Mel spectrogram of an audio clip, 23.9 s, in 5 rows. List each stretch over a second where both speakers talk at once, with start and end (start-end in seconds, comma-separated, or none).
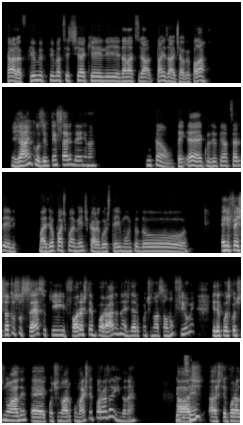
none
